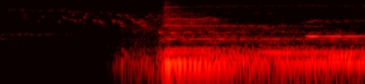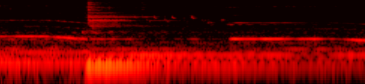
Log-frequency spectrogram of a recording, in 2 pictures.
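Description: Quiet background music that comes in about a second in, after a near-silent start. A quick run of high chirps sounds in the silent gap before it.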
